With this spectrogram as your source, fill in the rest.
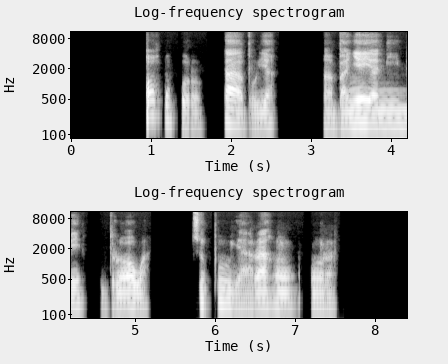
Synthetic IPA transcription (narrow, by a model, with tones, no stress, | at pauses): ɔ˦kʷʊ˦pʊ˨ɾʊ˨ | ta˦a˨bʊ˨ja˦ | ma˨ba˨ɲe˦ja˦ni˦me˦ | dɾɔ˨˦wa˨ | tu˦pu˦˨ja˨ɾa˦ɦʊ˦ʊ˦ɾa˦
